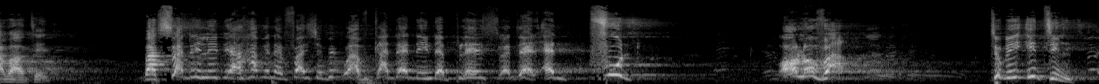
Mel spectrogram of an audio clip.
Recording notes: Preached at the Doxa Service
